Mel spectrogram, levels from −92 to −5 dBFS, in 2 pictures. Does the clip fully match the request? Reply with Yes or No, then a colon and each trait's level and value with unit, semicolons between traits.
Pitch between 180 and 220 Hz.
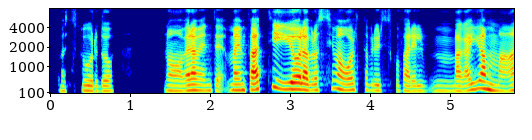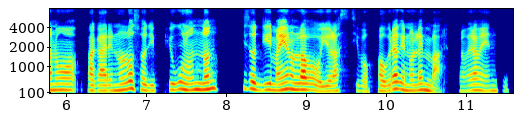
Yes: high, 190 Hz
